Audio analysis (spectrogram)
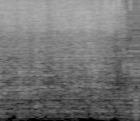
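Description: Tap water runs steadily into a sink to wash salad, a constant close hiss of flowing water with no pauses.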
